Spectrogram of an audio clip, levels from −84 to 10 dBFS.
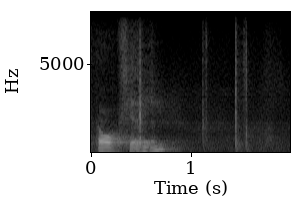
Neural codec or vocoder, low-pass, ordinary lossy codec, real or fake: codec, 16 kHz, 0.5 kbps, FunCodec, trained on Chinese and English, 25 frames a second; none; none; fake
